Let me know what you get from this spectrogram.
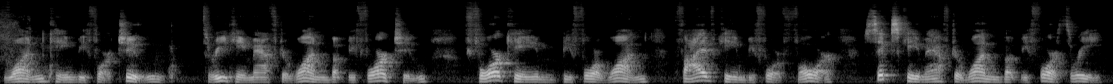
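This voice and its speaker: A man reads a children's story aloud in a mid-pitched voice. He narrates as a teacher would for pupils. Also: slow, poor audio.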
